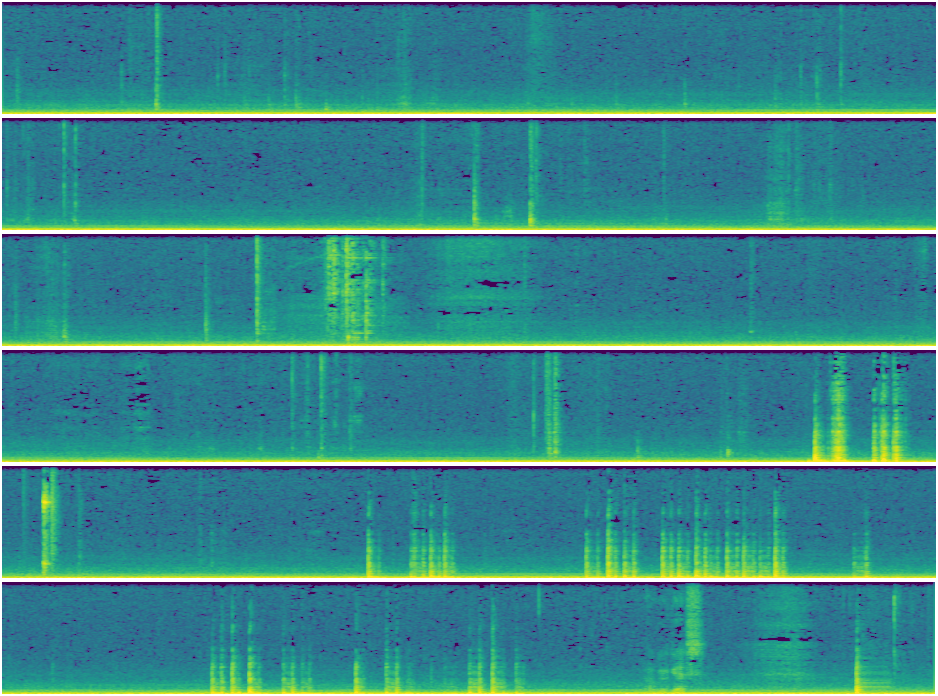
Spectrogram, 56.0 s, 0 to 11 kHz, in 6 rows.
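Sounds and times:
steady low hum: 0.0 - 56.0
clinks and knocks of small tools: 21.9 - 22.6.

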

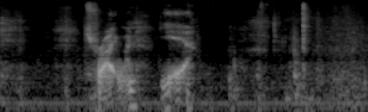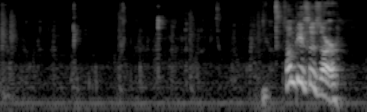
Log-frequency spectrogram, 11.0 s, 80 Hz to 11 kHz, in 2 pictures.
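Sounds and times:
man chewing pineapple: 3.3 - 9.8.

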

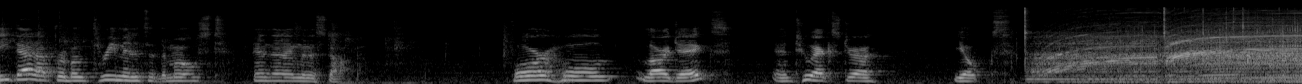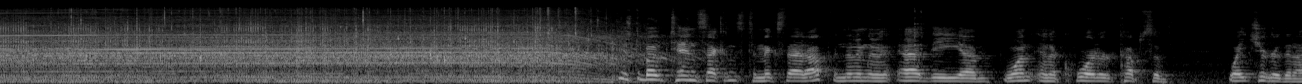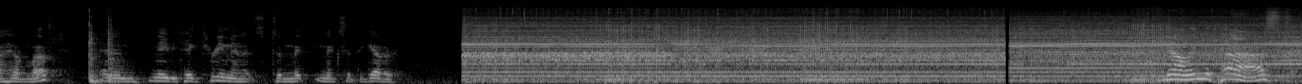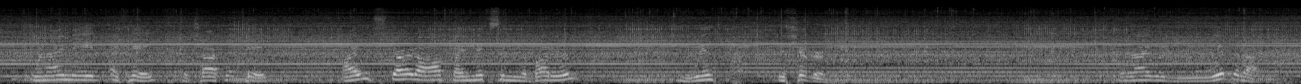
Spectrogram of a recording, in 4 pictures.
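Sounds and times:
stand mixer motor whining: 10.3 - 19.8, 30.7 - 52.0
beaters whisking eggs: 11.2 - 19.8, 30.7 - 52.0.

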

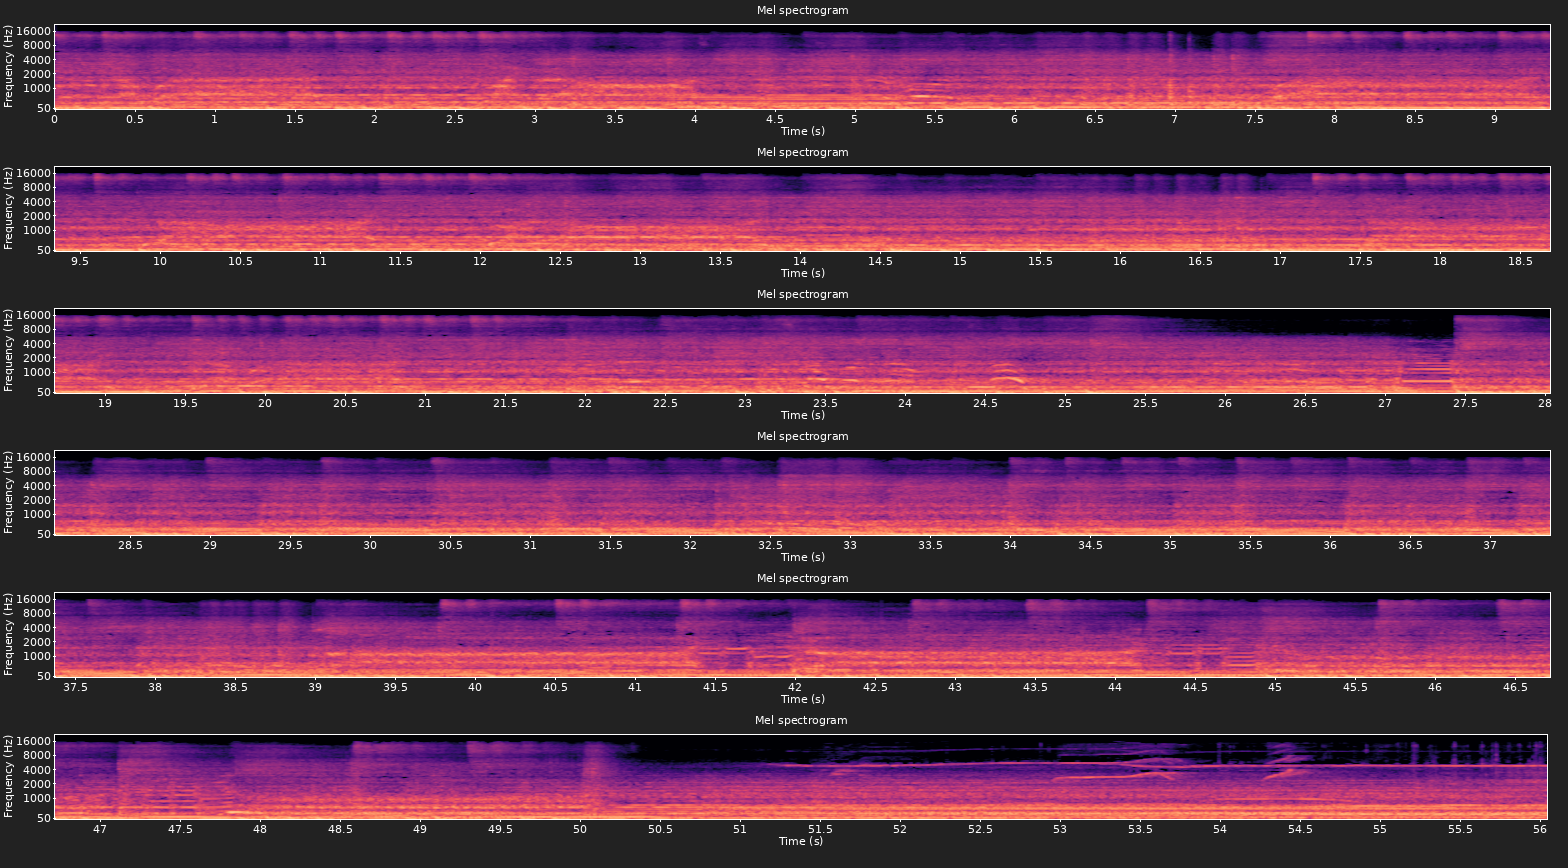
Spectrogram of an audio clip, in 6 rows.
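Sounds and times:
vocals: 0.0 - 15.6, 16.2 - 25.1, 38.2 - 50.9
drum kit: 0.0 - 50.6
distorted electric guitars: 0.0 - 56.0.

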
